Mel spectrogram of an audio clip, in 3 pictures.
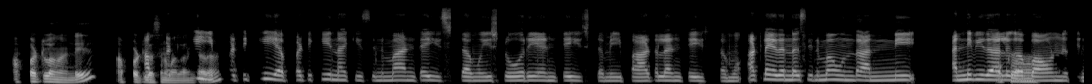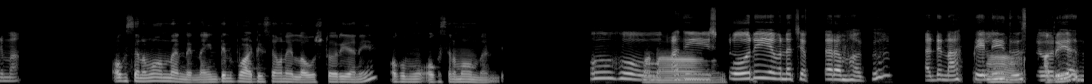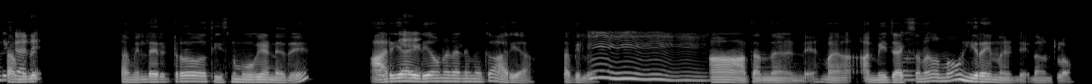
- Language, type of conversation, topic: Telugu, podcast, సినిమాలపై నీ ప్రేమ ఎప్పుడు, ఎలా మొదలైంది?
- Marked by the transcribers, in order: in English: "స్టోరీ"; in English: "స్టోరీ"; giggle; in English: "స్టోరీ"; in English: "మూవీ"; in English: "హీరోయిన్"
